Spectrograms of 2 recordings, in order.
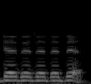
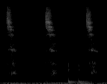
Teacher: The voicing. So if my vocal folds are vibrating, I'm going to get a D sound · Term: flap T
